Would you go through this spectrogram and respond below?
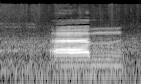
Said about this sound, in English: Okay, today's episode brought to you from the car. Nice to be out and about.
